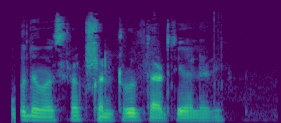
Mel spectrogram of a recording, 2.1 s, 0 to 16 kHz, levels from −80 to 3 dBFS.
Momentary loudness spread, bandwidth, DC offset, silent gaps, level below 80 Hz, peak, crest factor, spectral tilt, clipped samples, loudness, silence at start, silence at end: 6 LU; 11.5 kHz; under 0.1%; none; -56 dBFS; -8 dBFS; 18 dB; -4 dB/octave; under 0.1%; -25 LUFS; 0.15 s; 0.45 s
